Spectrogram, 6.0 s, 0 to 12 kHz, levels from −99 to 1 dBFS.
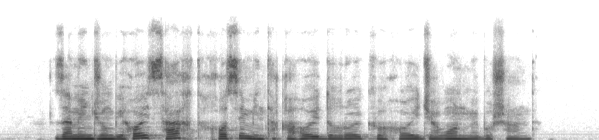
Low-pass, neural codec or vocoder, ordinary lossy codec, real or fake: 7.2 kHz; none; Opus, 32 kbps; real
